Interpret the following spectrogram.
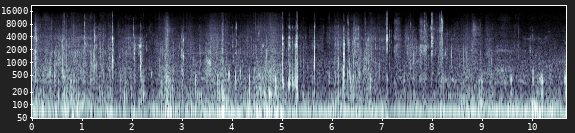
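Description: Outdoor ambience: a low steady rumble under scattered, irregular light clicks and knocks, with faint voices of people nearby.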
